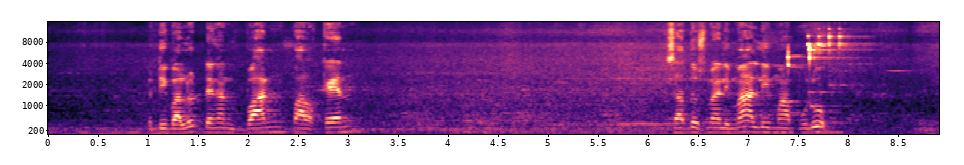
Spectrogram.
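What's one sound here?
A man speaks loudly and with animation nearby.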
